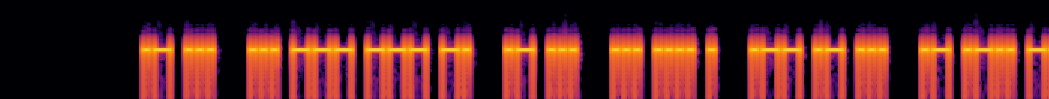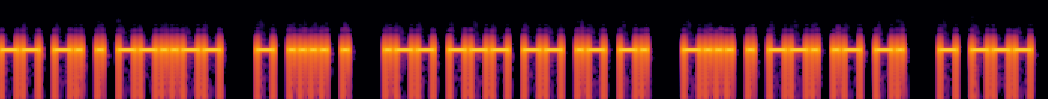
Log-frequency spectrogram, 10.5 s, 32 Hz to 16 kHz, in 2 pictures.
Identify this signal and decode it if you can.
Morse code, heard as a keyed tone, about 44 wpm, 700 Hz. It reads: AS SOON AS SHE WAS ALONE, THE WOMAN BEGAN TO
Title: Sentences from Top 1100 Words 45wpm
